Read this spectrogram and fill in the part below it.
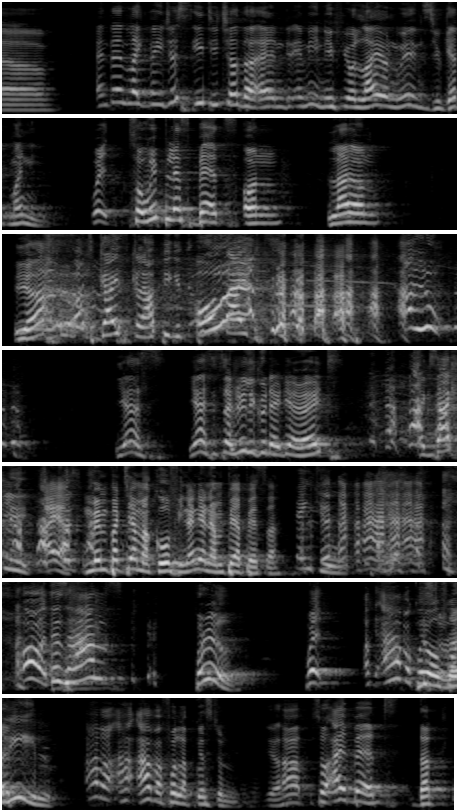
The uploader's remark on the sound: Cheque Mates hangout. The live audience recording.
